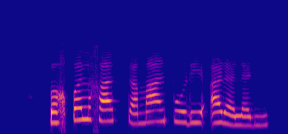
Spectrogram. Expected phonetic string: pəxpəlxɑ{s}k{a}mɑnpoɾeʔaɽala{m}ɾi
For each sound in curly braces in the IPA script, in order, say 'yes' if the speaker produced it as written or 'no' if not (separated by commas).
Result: yes, yes, no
